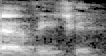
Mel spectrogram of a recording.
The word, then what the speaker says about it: Avicii: How do you pronounce it? Avicii? – Oh, yeah. Yeah, Avicii. Yeah.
